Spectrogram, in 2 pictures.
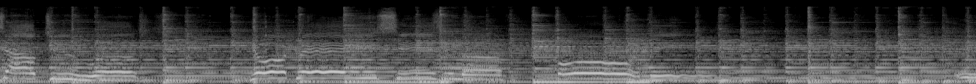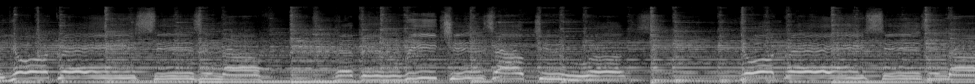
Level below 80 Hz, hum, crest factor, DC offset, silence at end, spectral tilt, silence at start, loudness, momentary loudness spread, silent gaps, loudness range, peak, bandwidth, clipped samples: -48 dBFS; none; 10 dB; under 0.1%; 0 s; -6 dB/octave; 0 s; -20 LUFS; 7 LU; none; 3 LU; -8 dBFS; 16 kHz; under 0.1%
